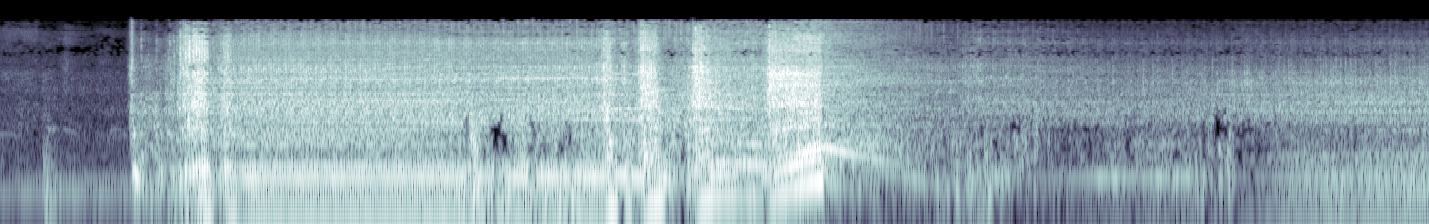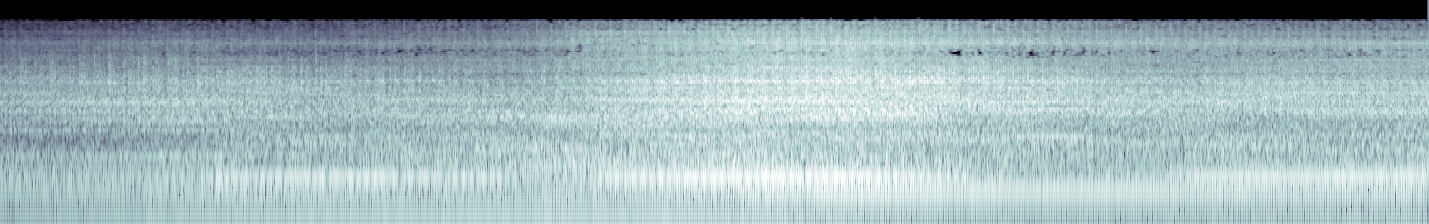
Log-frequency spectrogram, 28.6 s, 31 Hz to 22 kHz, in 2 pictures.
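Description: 1982 Ford 8210 tractor's six-cylinder diesel engine starting about two seconds in, surging up and down a few times, then settling into a steady idle that grows louder toward the end.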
